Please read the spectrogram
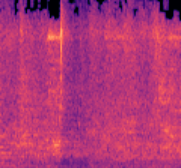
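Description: Busy arcade background: music and crowd noise from a large indoor play centre, with a single sharp knock a little under a second in.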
